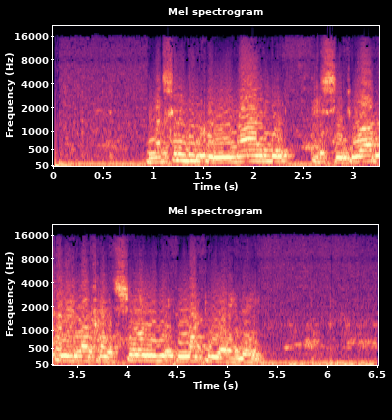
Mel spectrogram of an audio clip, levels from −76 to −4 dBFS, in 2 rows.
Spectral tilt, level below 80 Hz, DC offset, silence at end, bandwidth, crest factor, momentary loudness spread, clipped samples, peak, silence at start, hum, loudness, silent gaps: -5.5 dB/octave; -28 dBFS; under 0.1%; 0 s; 16.5 kHz; 8 dB; 14 LU; under 0.1%; 0 dBFS; 0.05 s; none; -7 LUFS; none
